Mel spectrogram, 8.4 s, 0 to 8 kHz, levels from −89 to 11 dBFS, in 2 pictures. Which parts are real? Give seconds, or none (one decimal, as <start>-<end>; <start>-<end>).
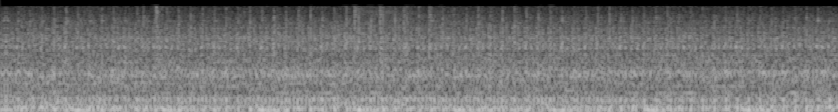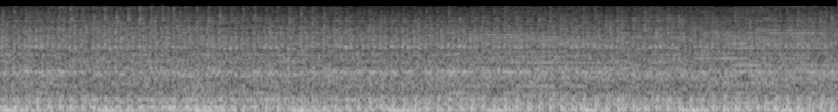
0.0-7.3; 8.0-8.4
